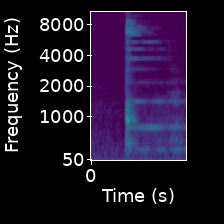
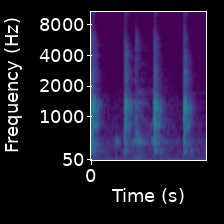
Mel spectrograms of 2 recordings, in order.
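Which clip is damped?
The second.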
